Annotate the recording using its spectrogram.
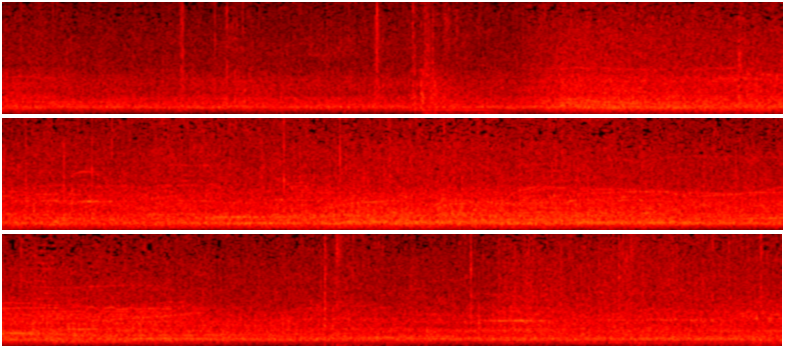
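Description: A large crowd roars steadily in an echoing arena.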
